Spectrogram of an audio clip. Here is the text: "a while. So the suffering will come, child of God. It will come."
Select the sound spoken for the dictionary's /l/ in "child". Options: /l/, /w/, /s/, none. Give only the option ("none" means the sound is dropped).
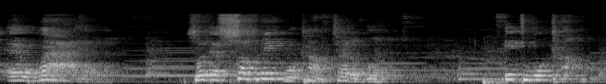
none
